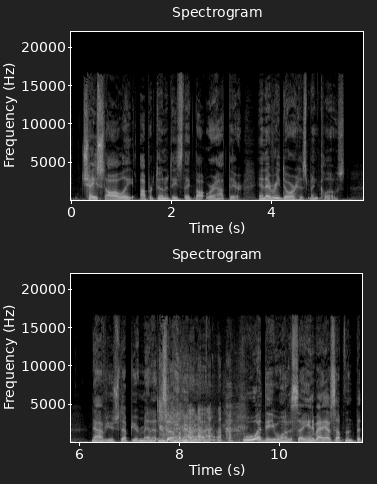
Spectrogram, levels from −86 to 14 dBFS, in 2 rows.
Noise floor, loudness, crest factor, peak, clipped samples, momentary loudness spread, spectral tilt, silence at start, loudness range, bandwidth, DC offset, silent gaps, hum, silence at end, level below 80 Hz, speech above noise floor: -54 dBFS; -25 LUFS; 16 dB; -10 dBFS; under 0.1%; 15 LU; -4.5 dB/octave; 0.25 s; 7 LU; 17 kHz; under 0.1%; none; none; 0 s; -54 dBFS; 29 dB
